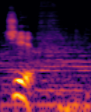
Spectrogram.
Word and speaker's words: GIF: It's pronounced GIF. Huh? .GIF, like the peanut butter.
